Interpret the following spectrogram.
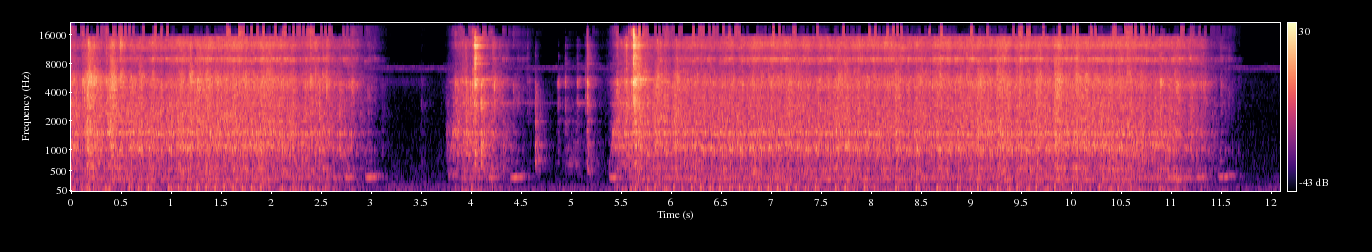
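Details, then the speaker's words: Go-kart small engine sputtering unevenly, nearly dying twice and catching again, hunting irregularly on stale, varnished fuel. "I started it up uh the other day like maybe yesterday or the day before and it only runs in start and when we unscrew this you can see that it's got orange Fuel"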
